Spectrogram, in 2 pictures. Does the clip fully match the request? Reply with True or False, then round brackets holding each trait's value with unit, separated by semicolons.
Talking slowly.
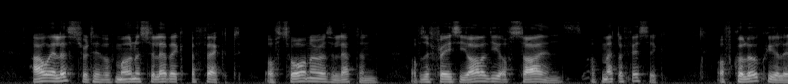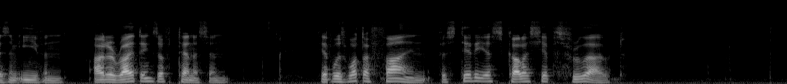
True (120 wpm)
